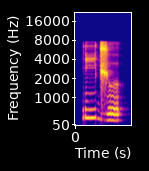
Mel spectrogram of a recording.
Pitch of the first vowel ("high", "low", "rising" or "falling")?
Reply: high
